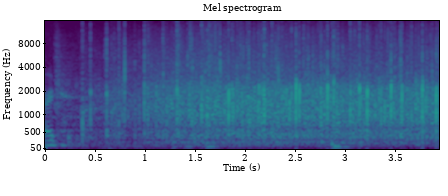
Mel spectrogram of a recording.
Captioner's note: audience applauds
